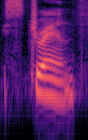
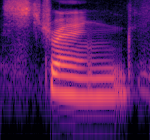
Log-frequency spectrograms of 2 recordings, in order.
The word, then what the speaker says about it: strength: E ele que me deu essa força, strength. E strength é uma palavra muito interessante porque ela tem um G no meio que é pronunciado também, né? Strength, strength, strength, que é força.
